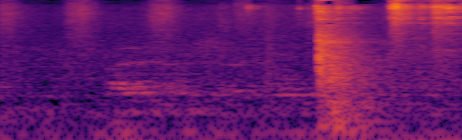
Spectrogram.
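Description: A wooden vanity drawer sliding and knocking: one short scrape-and-knock about one and a half seconds in.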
